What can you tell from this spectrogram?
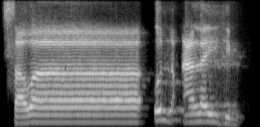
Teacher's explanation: ada tanwin domatain ketemu dengan ain. Ini dibaca jelas.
